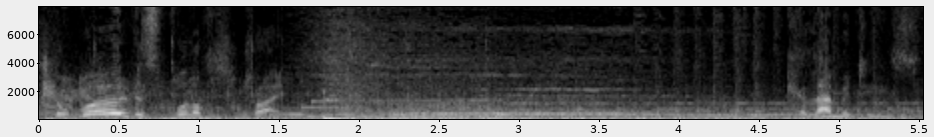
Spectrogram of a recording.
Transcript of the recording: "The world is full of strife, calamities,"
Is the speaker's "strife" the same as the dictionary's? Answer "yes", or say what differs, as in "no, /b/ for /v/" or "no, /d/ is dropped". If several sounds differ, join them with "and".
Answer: no, /p/ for /f/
